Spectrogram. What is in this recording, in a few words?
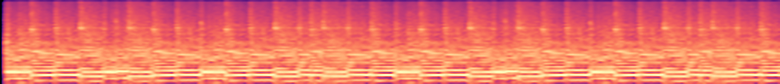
Electronic Guitar Wet; distoblast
